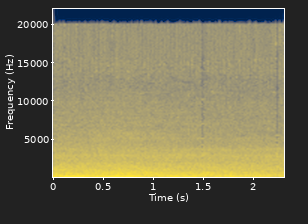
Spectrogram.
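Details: Chevrolet Onix 1.4 automatic LTZ at 40,000 km service, after timing belt replacement with timing checked by oscilloscope: steady, even low hum with no misses, knocks or ticks; healthy idle.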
